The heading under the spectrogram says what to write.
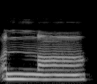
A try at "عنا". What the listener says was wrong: کے ساتھ آپ نون جوڑ رہے ہیں عین لائے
